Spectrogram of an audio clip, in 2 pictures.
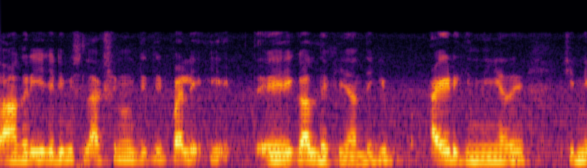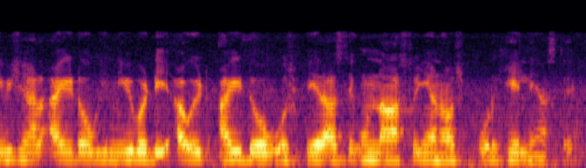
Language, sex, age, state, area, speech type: Dogri, male, 18-30, Jammu and Kashmir, rural, spontaneous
